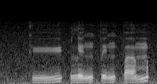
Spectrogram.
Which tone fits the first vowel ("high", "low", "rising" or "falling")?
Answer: rising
